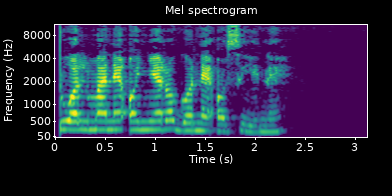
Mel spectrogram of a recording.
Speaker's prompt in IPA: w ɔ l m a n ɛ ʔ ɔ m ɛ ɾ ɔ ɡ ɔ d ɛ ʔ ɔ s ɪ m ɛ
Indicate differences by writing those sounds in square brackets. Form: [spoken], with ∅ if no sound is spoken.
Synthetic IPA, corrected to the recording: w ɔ l m a n ɛ ʔ ɔ [ɲ] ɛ ɾ ɔ ɡ ɔ [n] ɛ ʔ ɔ s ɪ [n] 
